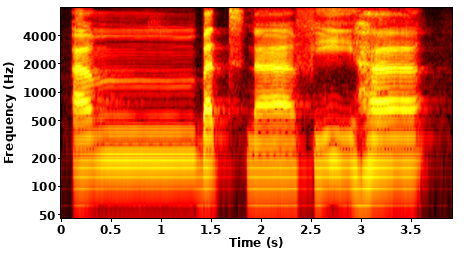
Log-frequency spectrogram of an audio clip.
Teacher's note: এরপরে দেখুন কি আছে, আমবাতনা ফিহা, এখানে নুন সাকিনের পরে বা এসেছে, আমরা এটাকে মিম দ্বারা পরিবর্তন করে পড়ব। আম আম, আপনারা খেয়াল করছেন এখানে কিন্তু আমি মিম পড়ছি, নুন সাকিনের বদলে মিম উচ্চারণ করতে হবে।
